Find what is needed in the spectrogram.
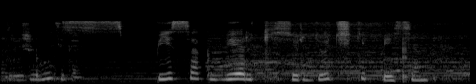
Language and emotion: Russian, neutral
